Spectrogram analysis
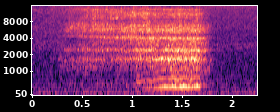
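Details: A single short, high, squeaky snoring breath with a faint whistle from a sleeping Boxer–German Pointer mix puppy, a habitual snorer who often sleeps on her back or with her head on a pillow; snoring.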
